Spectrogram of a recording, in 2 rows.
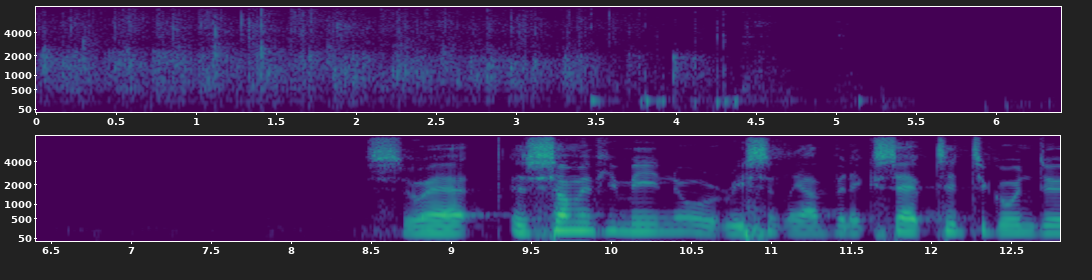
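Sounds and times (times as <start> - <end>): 
audience applause: 0.0 - 4.5
speech: 8.7 - 12.7.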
